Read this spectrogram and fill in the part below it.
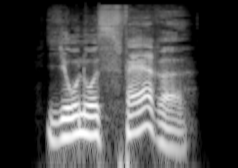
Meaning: ionosphere
- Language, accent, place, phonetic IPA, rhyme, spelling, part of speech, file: German, Germany, Berlin, [i̯onoˈsfɛːʁə], -ɛːʁə, Ionosphäre, noun, De-Ionosphäre.ogg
